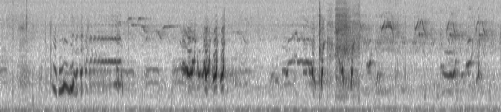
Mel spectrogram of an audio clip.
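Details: Male domestic turkeys kept together on a farm in Paraná, Brazil, described as aggressive and prone to fighting, gobbling in four short rattling bursts spread across five seconds, with low rumbling background noise.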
